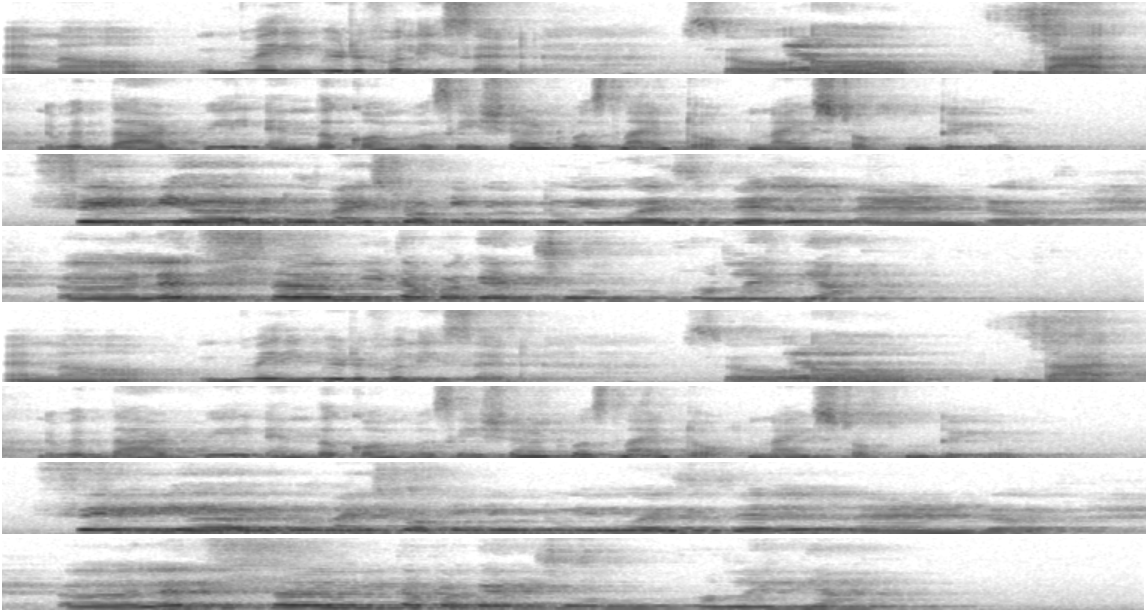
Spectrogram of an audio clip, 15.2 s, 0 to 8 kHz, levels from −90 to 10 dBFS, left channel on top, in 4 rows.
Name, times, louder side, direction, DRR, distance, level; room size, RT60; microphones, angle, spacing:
voice 1, 0.0-1.9 2.3-3.0 3.3-7.2, left 1 dB, 30° left, 6 dB, 1.0 m, -28 dB
voice 2, 7.8-14.3, left 2 dB, 90° left, 0 dB, 7.2 m, -22 dB
26.5 x 11.5 x 9.6 m, 0.99 s
head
